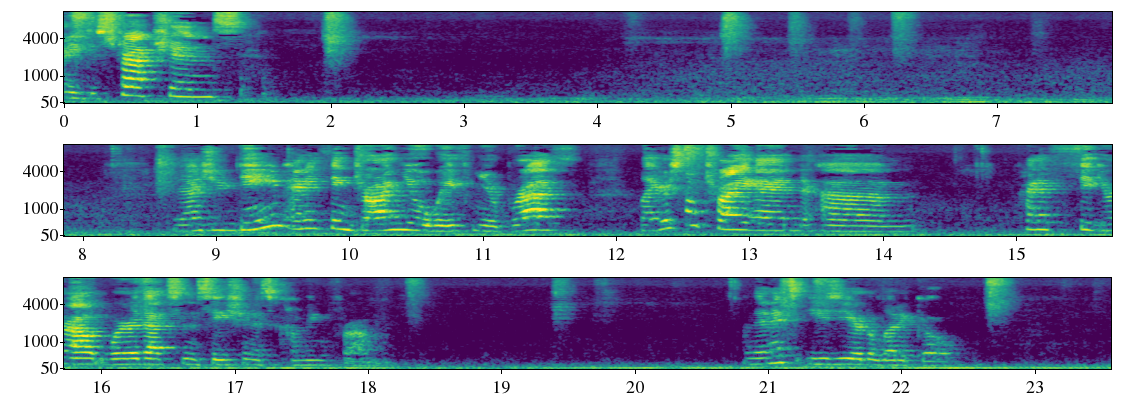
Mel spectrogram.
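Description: A woman speaks softly and calmly, with long pauses.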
